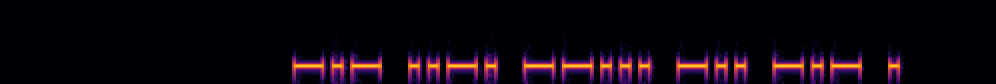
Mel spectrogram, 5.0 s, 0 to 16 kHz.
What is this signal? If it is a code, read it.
Morse code, heard as a keyed tone, about 25 wpm, 700 Hz. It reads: KF7DKE
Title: USA Call Signs - 6 Characters - Repeated 3x - 25wpm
